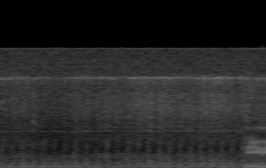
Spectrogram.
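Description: Steady low rumbling noise of a camera helicopter's rotor and engine, even and unchanging.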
